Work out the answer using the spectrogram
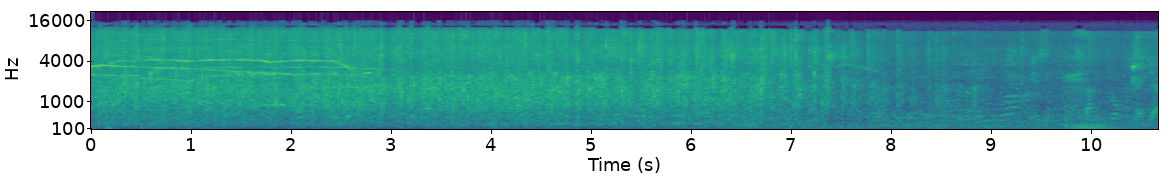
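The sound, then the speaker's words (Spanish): Sustained applause from a crowd at a Venezuelan government ceremony honouring military women: dense, steady clapping that runs the full length, with voices mixed in beneath it. “Un aplauso a la mujer militar venezolana.”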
